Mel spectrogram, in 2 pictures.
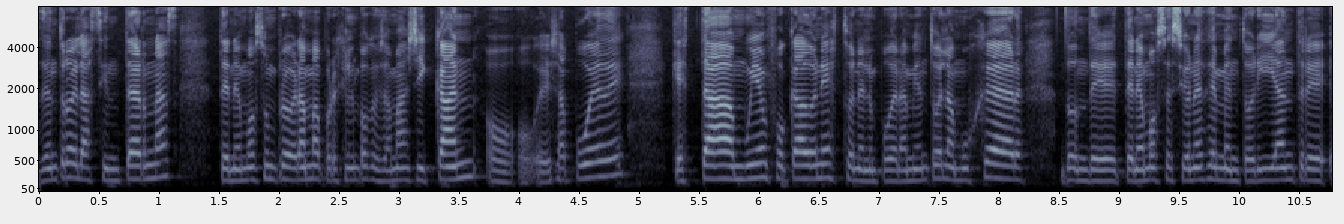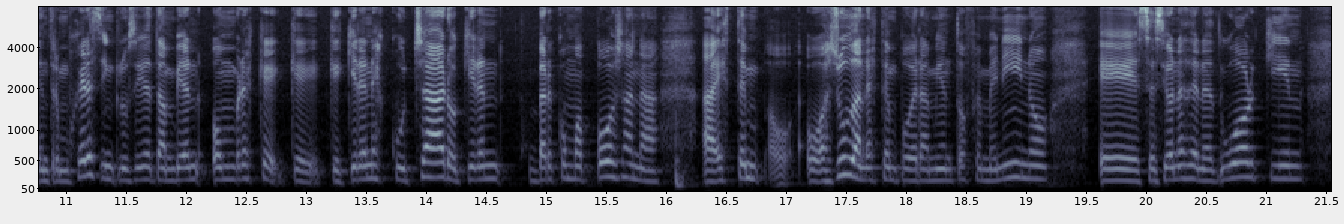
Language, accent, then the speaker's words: Spanish; Argentina; yo soy argentina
